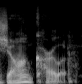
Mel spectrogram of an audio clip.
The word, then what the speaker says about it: Jean Carlo: So, my name is Jean Carlo. Oh, right. Okay. Jean Carlo. Cool. It's a French pronunciation.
